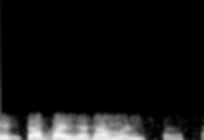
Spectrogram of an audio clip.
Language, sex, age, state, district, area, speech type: Marathi, female, 45-60, Maharashtra, Nagpur, urban, conversation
